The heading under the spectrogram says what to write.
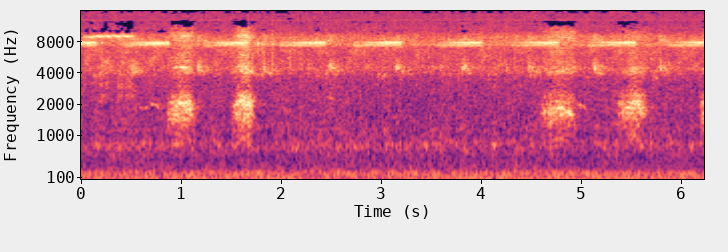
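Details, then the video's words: Tricoloured munia giving brief soft call notes, two close together early on and two more near the end, over a constant heavy wash of background noise. "तिरंगी मुनिया || Tricoloured Munia"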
